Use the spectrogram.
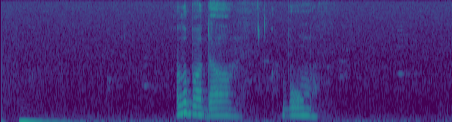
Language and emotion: Russian, sad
